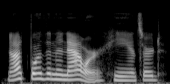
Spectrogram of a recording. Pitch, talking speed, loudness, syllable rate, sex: 210 Hz, 245 wpm, -18 LUFS, 6.0 syllables/s, female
